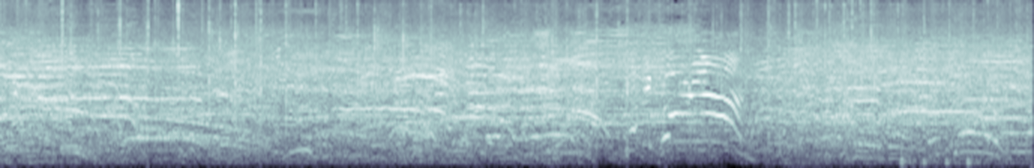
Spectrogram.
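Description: A large crowd cheers and screams excitedly in a big echoing hall.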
